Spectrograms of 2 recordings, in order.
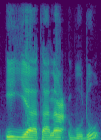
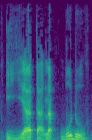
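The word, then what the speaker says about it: إياك نعبد: yang mirip ini tertukar Hamzah ketukar sama Ain ya harus nya iyaka na'budu dibaca iyyaka na'budu ya salah makhrajnya ya harusnya eh shathalladzina an'amta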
